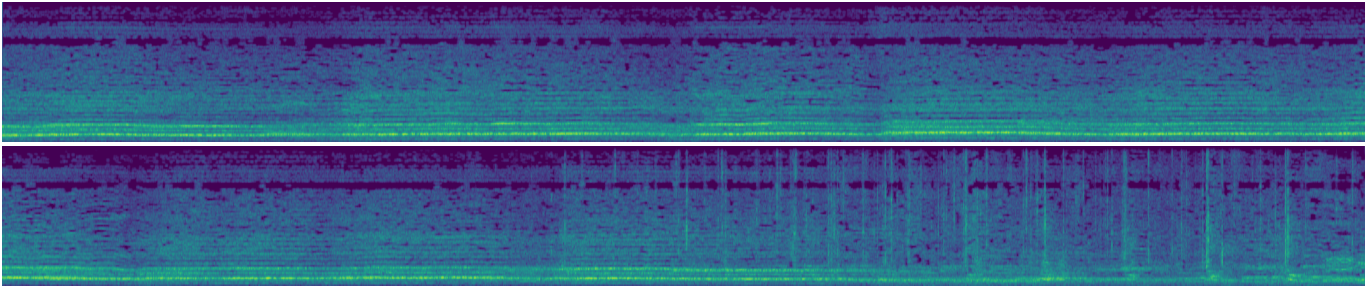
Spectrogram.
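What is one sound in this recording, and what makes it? A large crowd of men chants loudly together in a large echoing hall.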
